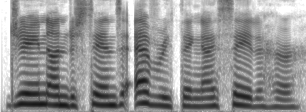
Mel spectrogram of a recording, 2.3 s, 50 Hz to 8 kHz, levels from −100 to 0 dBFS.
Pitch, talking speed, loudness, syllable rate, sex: 230 Hz, 185 wpm, -16 LUFS, 5.8 syllables/s, female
